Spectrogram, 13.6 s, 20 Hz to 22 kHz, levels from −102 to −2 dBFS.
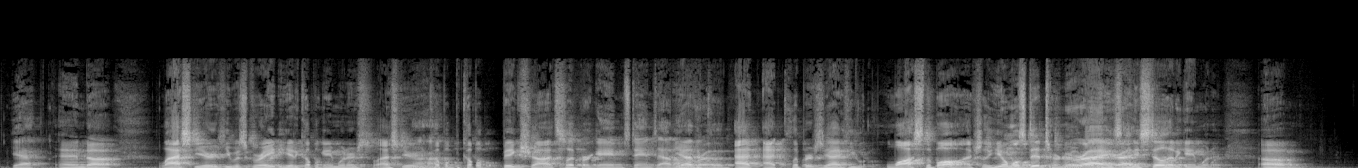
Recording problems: echo of what is said; strong; throughout; 90 ms later, 9 dB below the speech

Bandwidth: 14.5 kHz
